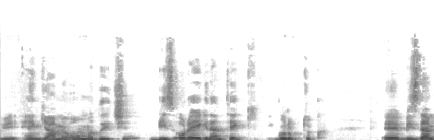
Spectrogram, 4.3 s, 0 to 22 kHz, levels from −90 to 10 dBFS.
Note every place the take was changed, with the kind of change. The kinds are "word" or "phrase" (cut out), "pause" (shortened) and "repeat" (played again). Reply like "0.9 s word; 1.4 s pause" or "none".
2.6 s pause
